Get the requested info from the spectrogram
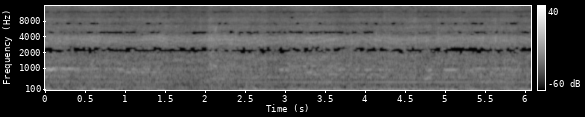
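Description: Backpack sprayer's lance spraying liquid onto rose bushes, a steady hiss, with wind rumbling on the microphone.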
